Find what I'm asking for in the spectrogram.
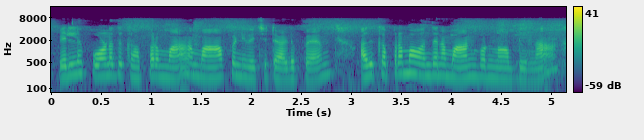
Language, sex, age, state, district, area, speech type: Tamil, female, 60+, Tamil Nadu, Sivaganga, rural, spontaneous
